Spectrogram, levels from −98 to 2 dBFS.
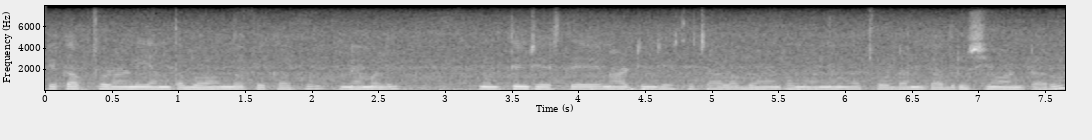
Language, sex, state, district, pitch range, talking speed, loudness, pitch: Telugu, female, Andhra Pradesh, Srikakulam, 175-185 Hz, 70 wpm, -15 LUFS, 180 Hz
